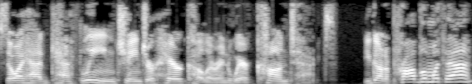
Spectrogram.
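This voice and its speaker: A woman's put-on character voice at a medium pitch, with very wide pitch swings, at a moderate pace. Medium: read story. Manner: blunt, sarcastic.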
